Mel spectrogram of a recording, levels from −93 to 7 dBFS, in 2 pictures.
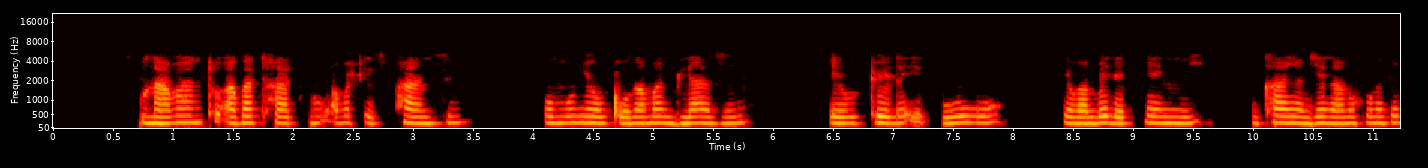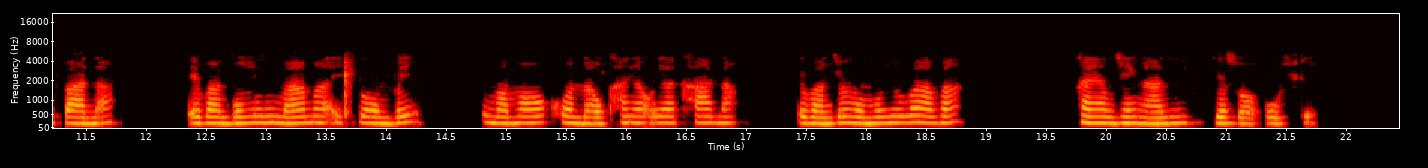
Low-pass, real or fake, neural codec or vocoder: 5.4 kHz; fake; codec, 16 kHz in and 24 kHz out, 1.1 kbps, FireRedTTS-2 codec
